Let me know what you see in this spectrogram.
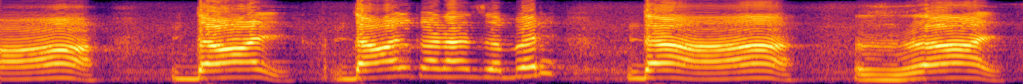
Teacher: நுனி நாக்குல இருந்து நாக்கு போய் டச் ஆகணும். நுனி நாக்குல அந்த பல்லு மேல் வரிசை நடுப்பருக்கள் ஓரங்களை டச் ஆகணும். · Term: தாலுடைய சவுண்ட்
